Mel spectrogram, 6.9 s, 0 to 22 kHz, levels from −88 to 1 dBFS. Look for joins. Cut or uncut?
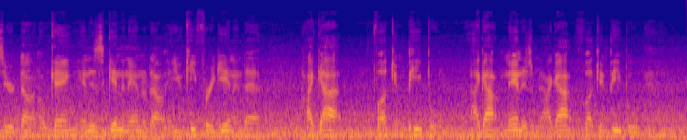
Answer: uncut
